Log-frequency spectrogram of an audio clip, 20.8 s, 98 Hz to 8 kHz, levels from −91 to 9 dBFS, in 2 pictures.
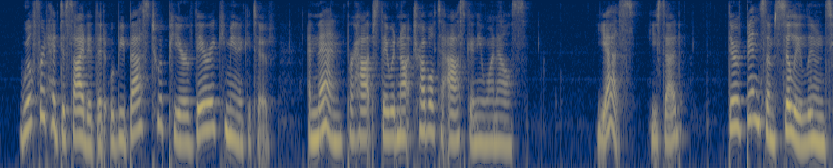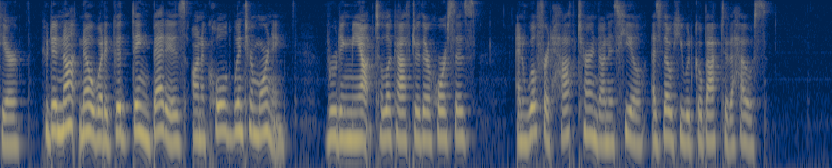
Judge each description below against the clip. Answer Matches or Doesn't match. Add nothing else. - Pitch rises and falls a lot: Doesn't match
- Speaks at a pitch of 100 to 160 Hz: Doesn't match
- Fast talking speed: Matches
